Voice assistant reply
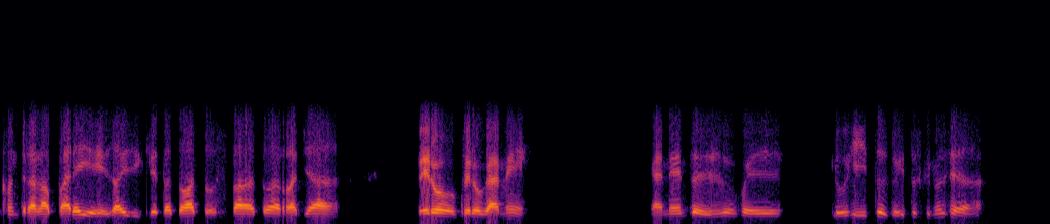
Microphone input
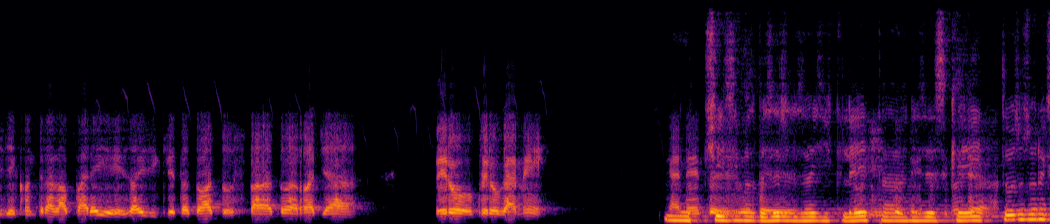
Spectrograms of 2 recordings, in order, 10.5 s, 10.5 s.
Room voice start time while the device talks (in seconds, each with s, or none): 6.6 s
